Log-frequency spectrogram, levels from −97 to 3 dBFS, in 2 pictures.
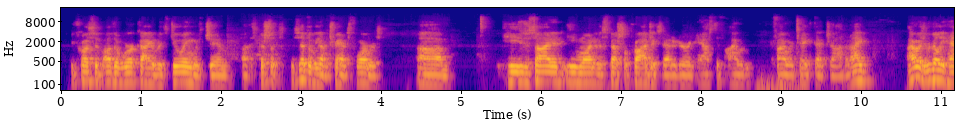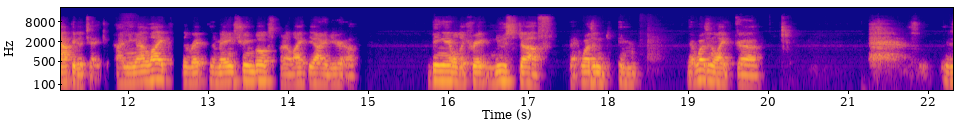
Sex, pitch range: male, 105-125 Hz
